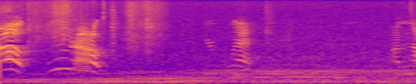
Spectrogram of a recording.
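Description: Three short vocal cries that rise and fall in pitch, two close together in the first second and a third about two seconds in, over a steady low hum.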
